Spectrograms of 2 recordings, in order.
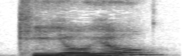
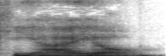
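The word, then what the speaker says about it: kiaayo: That word there, kiyoyo, is pronounced kiayo, and that is actually the Blackfeet word for bear.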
